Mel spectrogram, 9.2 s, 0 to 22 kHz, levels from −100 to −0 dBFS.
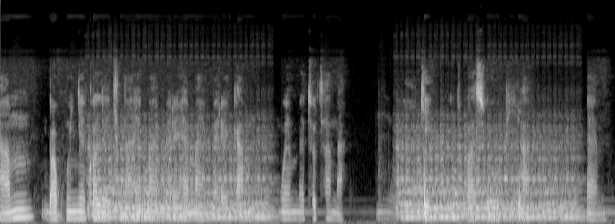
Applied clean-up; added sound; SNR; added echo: none; Bowed string instrument; 1 dB; none.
